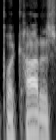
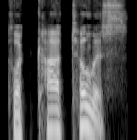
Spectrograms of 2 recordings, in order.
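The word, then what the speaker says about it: plicatilis: And with the large cypro roifers, the brachionis I I was calling plecatus for the longest time. They're plecatilus.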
